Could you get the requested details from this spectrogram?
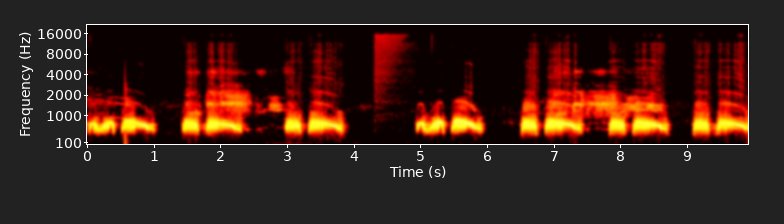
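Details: Lure spotted dove in the 'đồng pha' voice style, used to goad rivals into fighting, gives repeated short-then-long paired coos in bursts, with faint higher soft notes between some phrases.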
